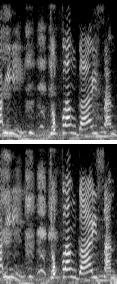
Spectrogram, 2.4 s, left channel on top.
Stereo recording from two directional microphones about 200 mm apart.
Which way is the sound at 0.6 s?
45° right (ahead or behind).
